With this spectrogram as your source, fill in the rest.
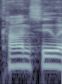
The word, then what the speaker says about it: Khonsu: It's pronounced Khonsu in mythology, but nevertheless, I was like, hold up, I'm making an African Egypt-based Pokemon region, so yeah.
